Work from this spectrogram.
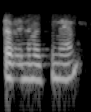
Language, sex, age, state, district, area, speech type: Punjabi, female, 18-30, Punjab, Kapurthala, rural, conversation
